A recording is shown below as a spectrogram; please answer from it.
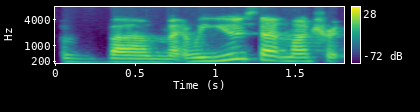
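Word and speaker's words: वं: Just breathe here, work with the Bija mantra of VUM, V-A-M, pronounced VUM.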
